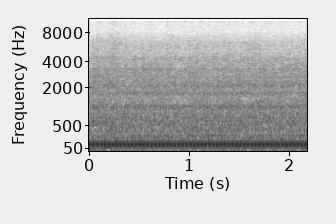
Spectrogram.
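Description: A steady low hum that runs without change under everything, with a faint hiss above it.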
